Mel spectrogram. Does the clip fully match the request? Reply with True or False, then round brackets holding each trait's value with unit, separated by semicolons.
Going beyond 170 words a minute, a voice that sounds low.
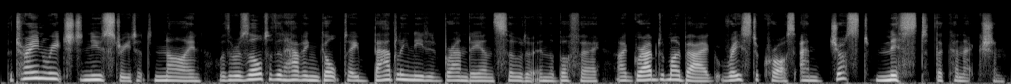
False (190 wpm; 190 Hz)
